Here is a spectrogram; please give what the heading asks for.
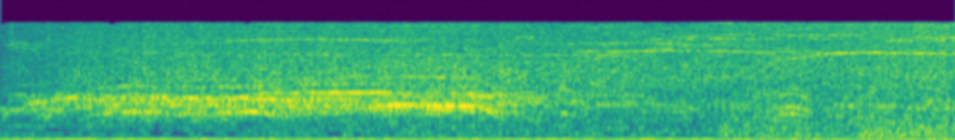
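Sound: audience applause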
